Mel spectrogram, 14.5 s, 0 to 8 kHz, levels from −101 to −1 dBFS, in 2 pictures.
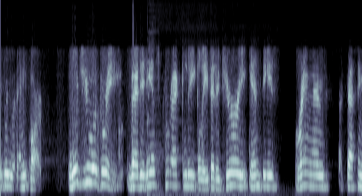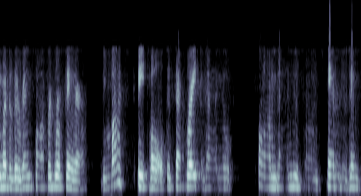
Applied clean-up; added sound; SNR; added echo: neural mask model DeepFilterNet 3.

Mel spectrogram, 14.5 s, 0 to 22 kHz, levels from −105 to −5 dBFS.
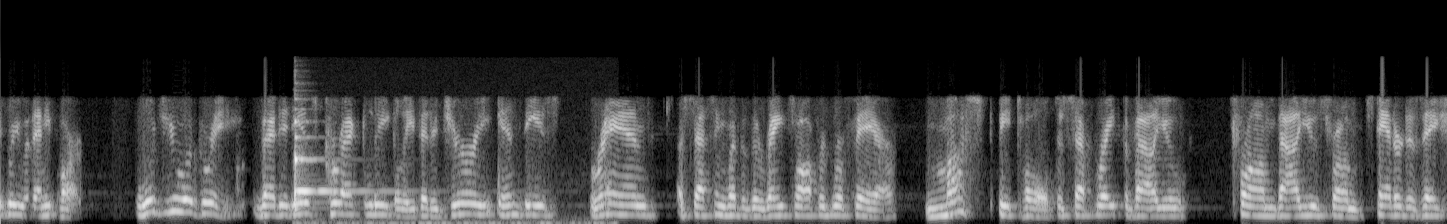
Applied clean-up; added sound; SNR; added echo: none; Bowed string instrument; 1 dB; none.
